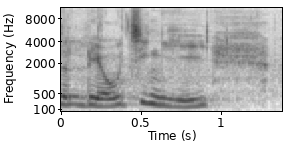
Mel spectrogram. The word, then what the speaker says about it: Liu Jingyi: The pronunciation of my Chinese name is Liu Jingyi.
